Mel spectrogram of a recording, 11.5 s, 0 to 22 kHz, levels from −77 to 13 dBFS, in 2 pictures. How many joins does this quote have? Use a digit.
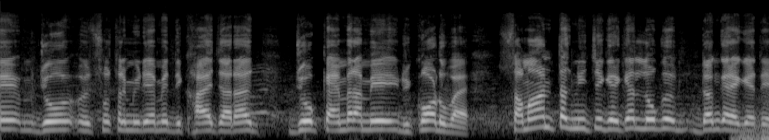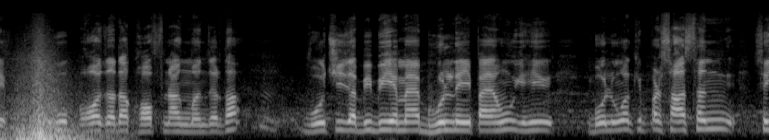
1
